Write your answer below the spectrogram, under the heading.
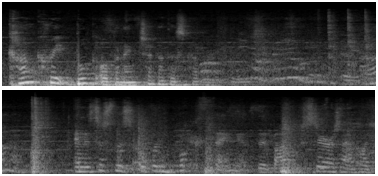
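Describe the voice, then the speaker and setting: A woman poet speaks at a live reading in a roomy, echoing bookstore. Her voice is soft-edged and mellow, with a mid-range pitch. The style is spoken word, delivered by the writer herself. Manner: emphatic, declamatory, repetitive rhythmic delivery. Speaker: poet reading own work. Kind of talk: performed spoken-word poetry reading with casual introduction. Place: large indoor bookstore, live open mic.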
